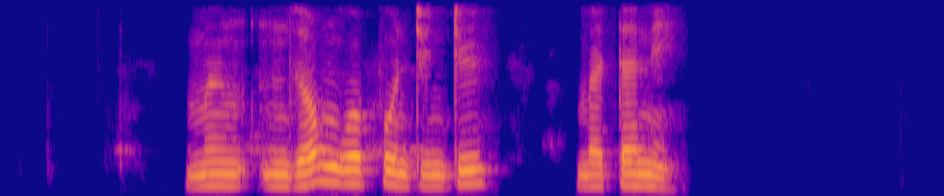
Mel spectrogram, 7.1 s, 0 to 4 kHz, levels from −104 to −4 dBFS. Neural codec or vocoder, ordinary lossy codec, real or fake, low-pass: none; AAC, 24 kbps; real; 3.6 kHz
